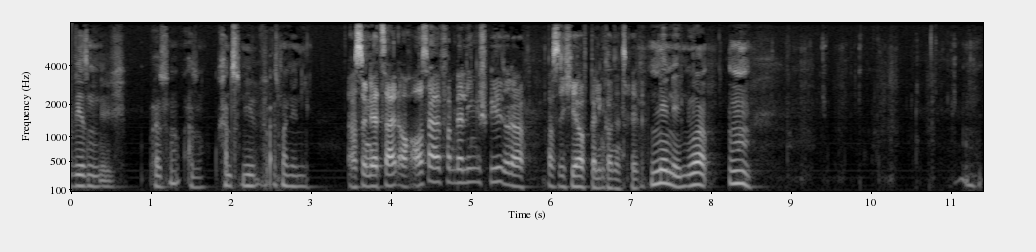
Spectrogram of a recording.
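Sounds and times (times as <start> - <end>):
speech: 0.0 - 8.6
chewing crunchy shortbread chocolate cookies: 5.7 - 11.3
brief low hummed sound: 8.2 - 8.6, 11.0 - 11.3.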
